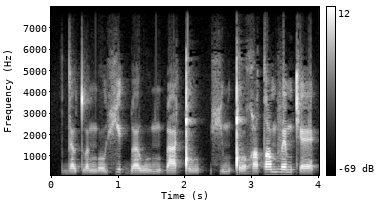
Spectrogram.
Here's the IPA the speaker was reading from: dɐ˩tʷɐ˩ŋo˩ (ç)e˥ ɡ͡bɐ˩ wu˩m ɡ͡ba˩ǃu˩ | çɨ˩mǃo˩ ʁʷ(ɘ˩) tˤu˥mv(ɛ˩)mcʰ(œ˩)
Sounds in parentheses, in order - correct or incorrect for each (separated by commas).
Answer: correct, correct, incorrect, incorrect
